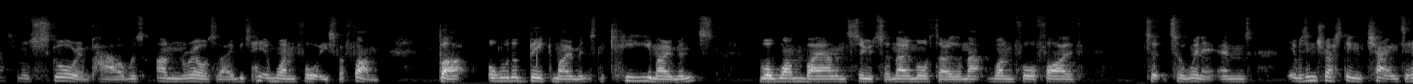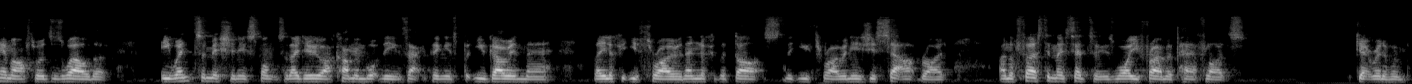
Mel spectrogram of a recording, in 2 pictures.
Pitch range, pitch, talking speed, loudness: 130-150 Hz, 135 Hz, 225 wpm, -25 LUFS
